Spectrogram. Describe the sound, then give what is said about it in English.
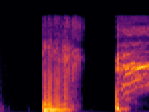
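A person imitates a male deer buck's grunt call, used to try to stop two does running across a ridge line: two loud, low guttural bursts, the first longer and buzzier, then a brief pause and a second rougher grunt. “So we had a male buck grunting call, and these two does are running across this ridge line, and he, like, it sounds like this.”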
